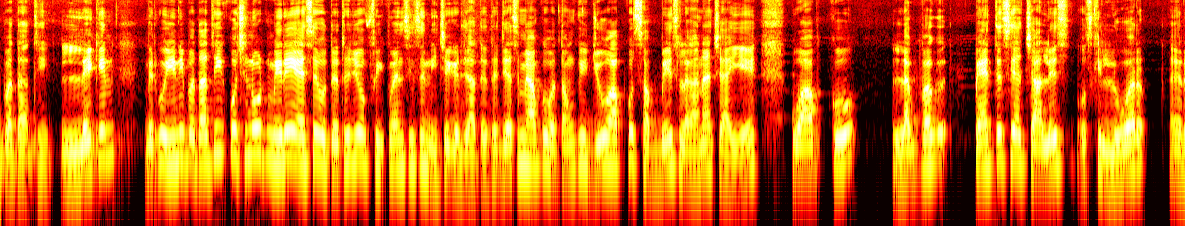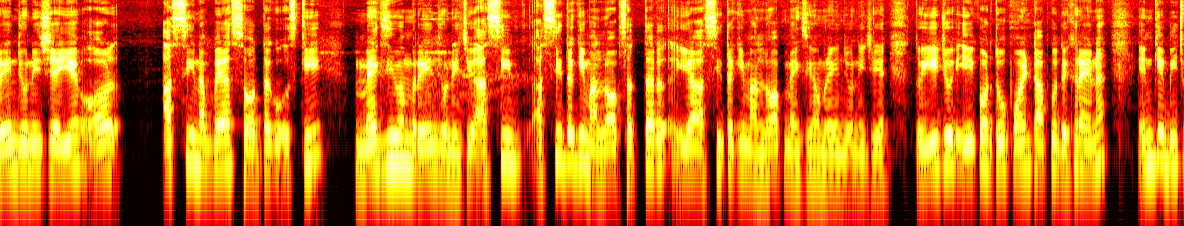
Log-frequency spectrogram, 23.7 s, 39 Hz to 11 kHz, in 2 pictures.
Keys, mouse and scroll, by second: 1.0 right click, 1.6 click, 5.6 click, 12.5 click, 22.7 click.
